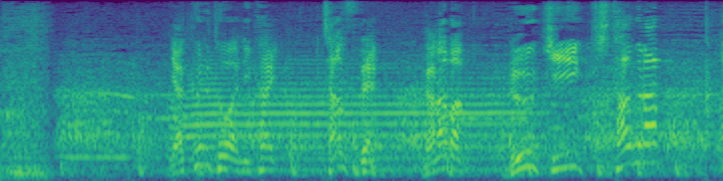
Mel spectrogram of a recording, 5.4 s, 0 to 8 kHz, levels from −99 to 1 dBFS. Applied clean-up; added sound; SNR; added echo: none; Trumpet; 8 dB; reverberation time 1.4 s.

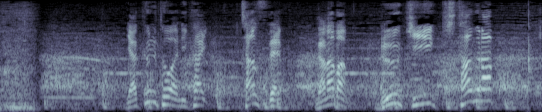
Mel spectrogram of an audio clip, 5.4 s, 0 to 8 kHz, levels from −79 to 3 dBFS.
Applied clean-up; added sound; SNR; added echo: none; none; none; none.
